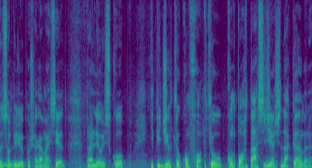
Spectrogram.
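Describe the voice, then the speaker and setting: On a very clean recording with a silent background and a dry, close sound with no echo, the speaker moves at a fairly quick pace through very wide pitch swings. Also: man, fairly low pitch for a man. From Brazil, Jiquiriçá area, Bahia countryside. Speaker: podcast host. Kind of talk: casual chat.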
